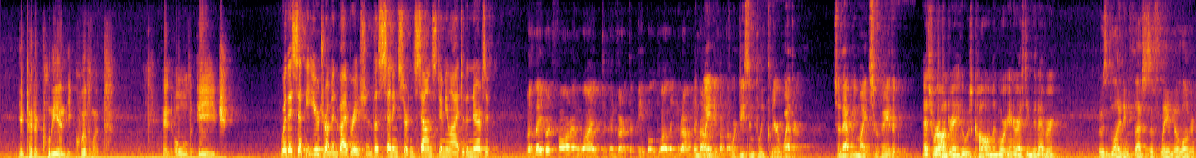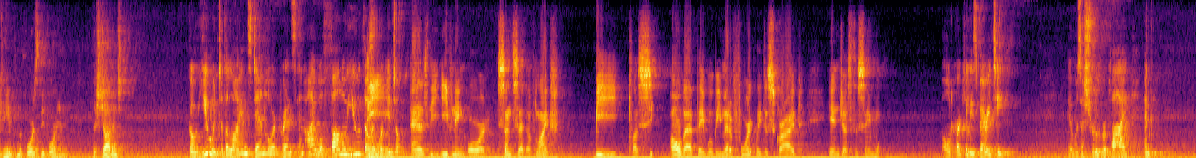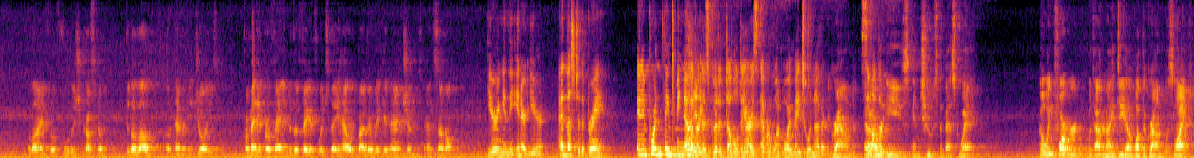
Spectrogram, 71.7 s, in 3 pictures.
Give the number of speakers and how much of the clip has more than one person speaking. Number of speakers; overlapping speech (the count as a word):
seven, about 4%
